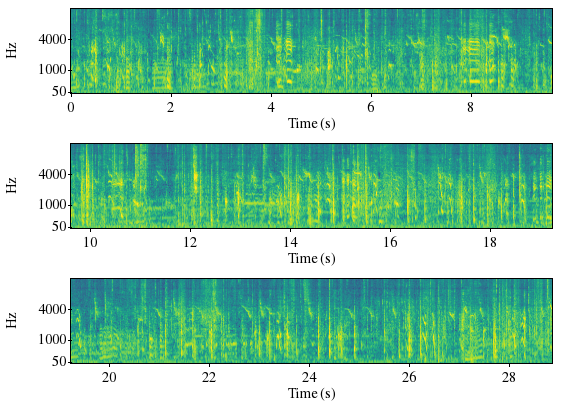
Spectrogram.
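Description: Hens and roosters clucking as they feed, with many quick taps of beaks pecking at coconut halves and a plastic feed tray.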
